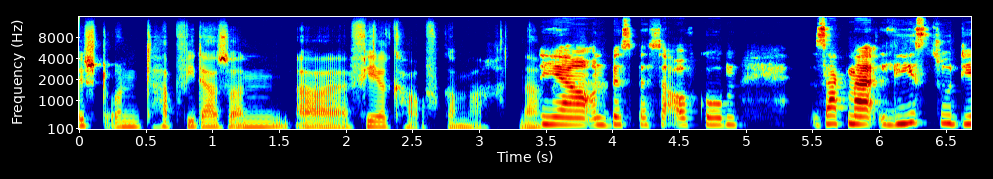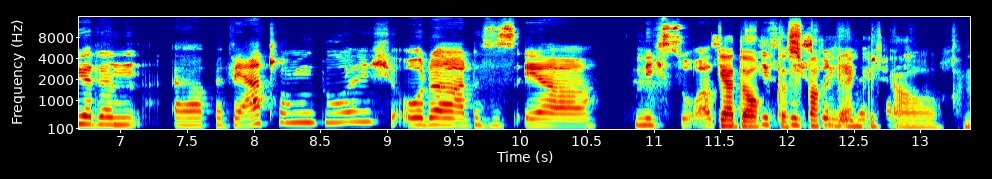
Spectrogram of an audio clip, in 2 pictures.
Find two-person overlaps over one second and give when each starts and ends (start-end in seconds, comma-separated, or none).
11.5-12.8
